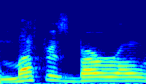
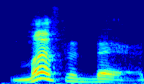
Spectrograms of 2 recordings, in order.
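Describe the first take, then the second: First: The name is said in a plain standard pronunciation. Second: The name is said in a local regional pronunciation.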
